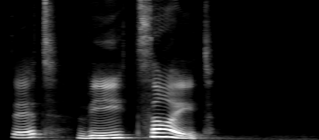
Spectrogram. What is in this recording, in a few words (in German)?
german alphabet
